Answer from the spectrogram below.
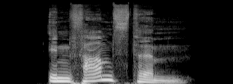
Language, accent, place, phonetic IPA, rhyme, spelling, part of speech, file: German, Germany, Berlin, [ɪnˈfaːmstəm], -aːmstəm, infamstem, adjective, De-infamstem.ogg
- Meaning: strong dative masculine/neuter singular superlative degree of infam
